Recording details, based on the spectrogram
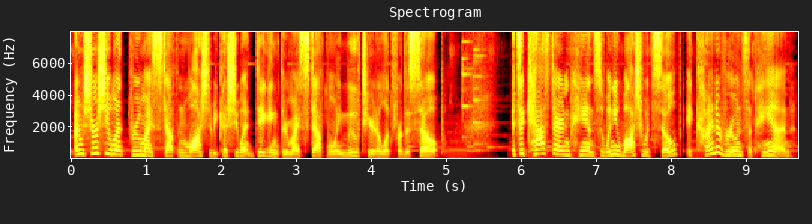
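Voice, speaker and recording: A woman's voice: mid-range voice, expressive, fairly quick, soft background music, lightly acted. A woman playing a composed, wry wife who narrates her domestic story in a scripted manga dub. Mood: matter-of-fact.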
